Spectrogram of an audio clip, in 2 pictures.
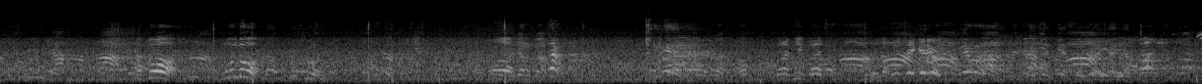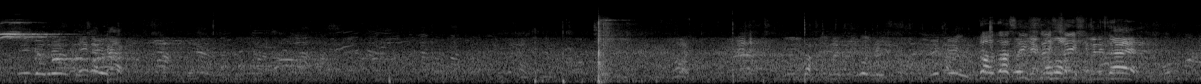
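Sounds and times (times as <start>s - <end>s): players shouting: 4.8s - 24.0s
ball being kicked: 17.4s - 18.5s.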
